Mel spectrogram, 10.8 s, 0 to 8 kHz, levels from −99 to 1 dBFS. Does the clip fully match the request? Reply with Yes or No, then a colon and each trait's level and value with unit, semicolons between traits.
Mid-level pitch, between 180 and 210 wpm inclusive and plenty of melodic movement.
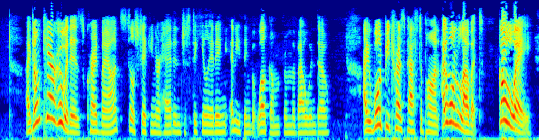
Yes: medium, 180 Hz; average, 185 wpm; wide, 7.0 semitones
